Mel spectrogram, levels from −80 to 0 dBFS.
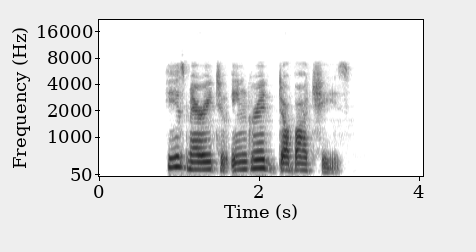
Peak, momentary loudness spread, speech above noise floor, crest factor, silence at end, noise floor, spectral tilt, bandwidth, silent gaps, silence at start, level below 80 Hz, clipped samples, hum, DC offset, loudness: -2 dBFS; 12 LU; over 73 dB; 18 dB; 0.95 s; under -90 dBFS; -5.5 dB/octave; 7.6 kHz; none; 0.85 s; -62 dBFS; under 0.1%; none; under 0.1%; -17 LUFS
